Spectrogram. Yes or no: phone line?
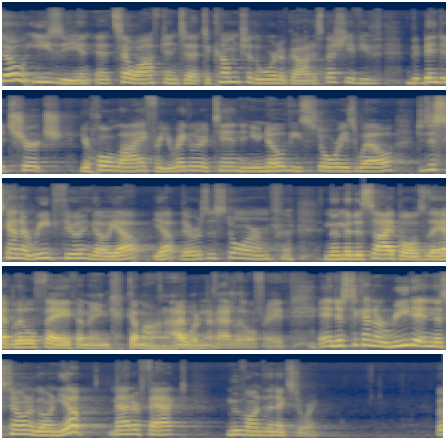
no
